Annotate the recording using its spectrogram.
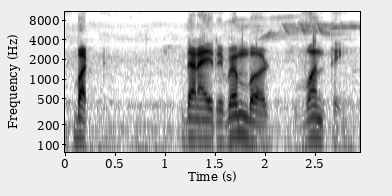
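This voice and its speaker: The speaker is a man. He talks with an Indian accent. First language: Hindi. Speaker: author and IT professional. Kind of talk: motivational talk.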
